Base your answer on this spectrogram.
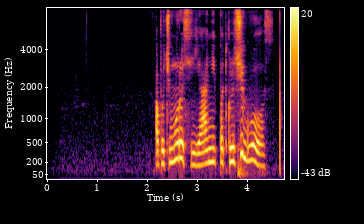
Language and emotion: Russian, neutral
